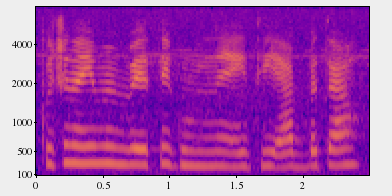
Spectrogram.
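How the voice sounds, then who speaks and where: Woman playing a shy sulky girl, all sorry sorry, highish voice, phone-y sound. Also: fairly even intonation, moderate pace, lightly acted. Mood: upset. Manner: pleading, apologetic. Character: innocent young girl, kidnapped, timid and sulky. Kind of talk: one-woman fan audio drama. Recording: tinny phone-like recording, faint hiss.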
